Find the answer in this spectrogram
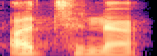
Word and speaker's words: অজ্ঞ: অজ্ঞ শব্দের উচ্চারণ হয়ে থাকে অজনা।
